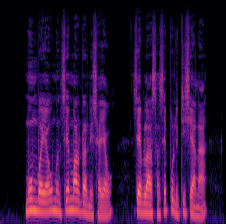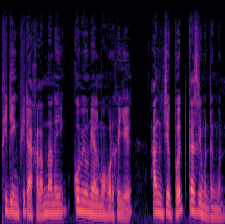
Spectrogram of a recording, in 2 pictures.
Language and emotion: Bodo, disgusted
